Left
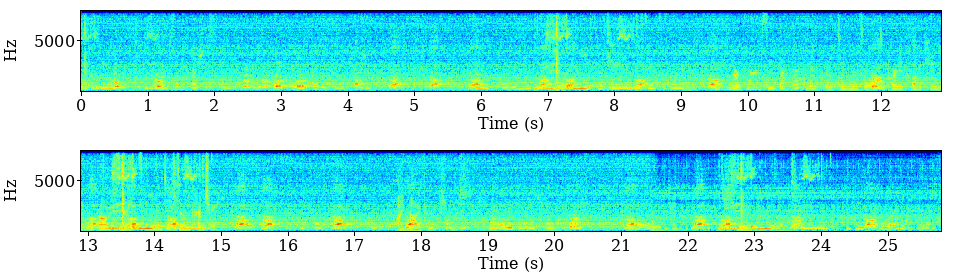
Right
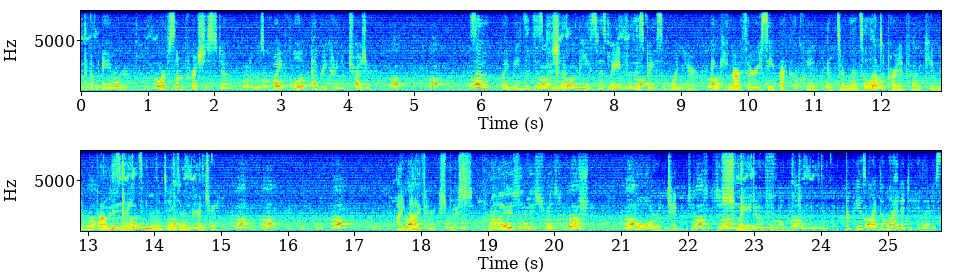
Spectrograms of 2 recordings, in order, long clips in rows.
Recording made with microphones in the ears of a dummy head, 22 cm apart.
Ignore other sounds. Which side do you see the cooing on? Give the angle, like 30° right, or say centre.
40° left.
